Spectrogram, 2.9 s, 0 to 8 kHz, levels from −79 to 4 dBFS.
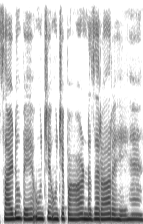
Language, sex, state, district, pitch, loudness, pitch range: Hindi, female, Delhi, New Delhi, 185 Hz, -11 LUFS, 180-190 Hz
